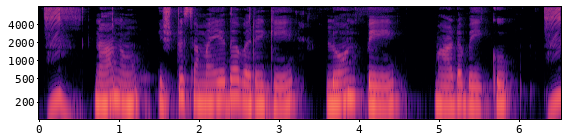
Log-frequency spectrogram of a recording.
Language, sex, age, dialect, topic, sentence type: Kannada, female, 18-24, Coastal/Dakshin, banking, question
